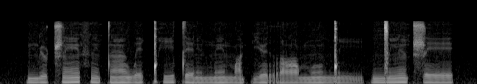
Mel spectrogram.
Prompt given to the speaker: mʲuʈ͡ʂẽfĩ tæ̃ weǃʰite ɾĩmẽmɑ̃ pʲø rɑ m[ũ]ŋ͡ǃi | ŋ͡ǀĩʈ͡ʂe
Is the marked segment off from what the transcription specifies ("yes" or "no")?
no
